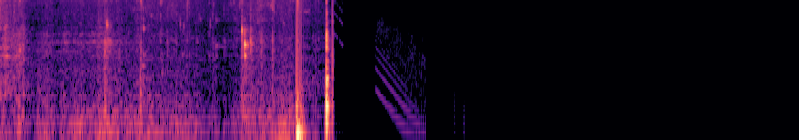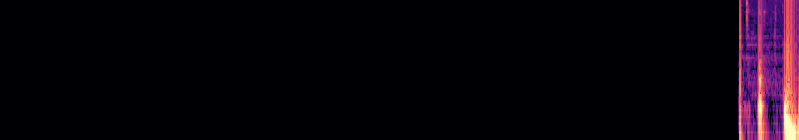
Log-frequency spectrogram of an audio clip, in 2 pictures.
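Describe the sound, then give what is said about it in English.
Short slurping sips of a drink taken during a live YouTube stream: a couple of quick wet mouth sounds early on, a long stretch of near silence, then another brief cluster at the end. No talking. “Again, taking a sip.”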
